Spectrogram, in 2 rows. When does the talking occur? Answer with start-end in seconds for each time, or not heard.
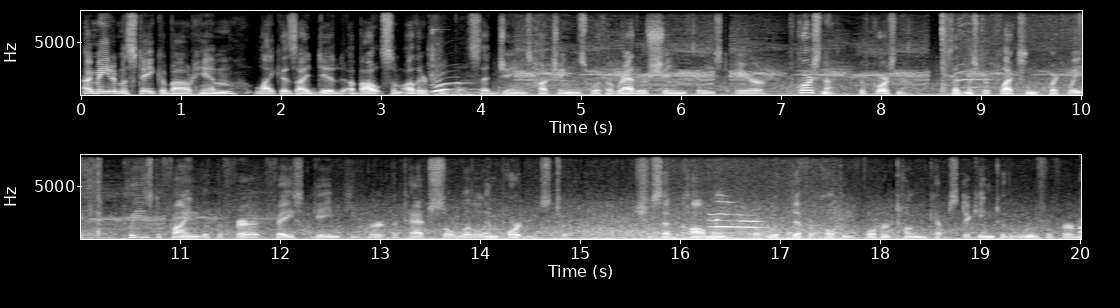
0.0-14.9, 15.6-19.9.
